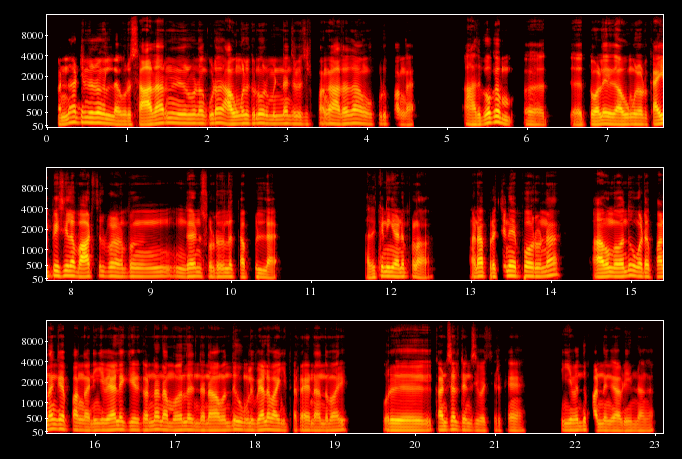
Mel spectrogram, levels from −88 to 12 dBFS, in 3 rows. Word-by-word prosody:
பன்னாட்டு 160 +10 0
நிறுவனங்கள் 160 -3 +3
இல்ல. 110 - +1
ஒரு 105 - -2
சாதாரண 130 +10 +5
நிறுவனம் 140 -2 0
கூட 140 +2 +1
அவுங்களுக்குன்னு 135 +4 +2
ஒரு 130 - -3
மின்னஞ்சல் 130 +1 -2
வச்சிருப்பாங்க. 115 +1 -5
அததான் 130 +4 +1
அவுங்க 120 -4 -3
குடுப்பாங்க - - -6 0.8
அதுபோக 135 - +2
அ. - - 0
ம் 115 - -7 0.8
அ - - -2 0.2
தொலை 105 +4 +4 0.2
அவங்களோட 110 0 +1
கைபேசியில 155 +6 +4
Whatsappல 140 +2 +3
அனுப்புங்கன்னு 135 0 -2
சொல்றதுல 130 0 -1
தப்பில்ல. 115 0 -3 1.2
அதுக்கு 110 +9 -2
நீங்க 145 -1 +4
அனுப்பலாம். 130 0 -2 0.5
ஆனா 140 - +4
பிரச்சனை 130 +5 0
எப்போ 150 - -1
வரும்னா, 140 +4 +2 0.6
அவுங்க 135 +2 +5
வந்து 155 +5 +1
உங்கட்ட 140 -4 +2
பணம் 145 +4 +2
கேட்பாங்க. 120 -6 0
நீங்க 110 +1 -2
வேலைக்கு 125 -1 +2
இருக்கணும்ன்னா 120 +3 -2
நான் 115 -2 -1
மொதல்ல 120 +1 -1
இந்த 110 -1 -3
நான் 110 0 +1
வந்து 115 +4 -3
உங்களுக்கு 115 -1 -1
வேலை 130 +2 +2
வாங்கித் 110 -3 -3
தர்றேன், 110 0 -2
நான் 105 0 -1
இந்த 105 - -4
மாதிரி 110 - -2 0.5
ஒரு 110 +1 +1 0.5
கன்சல்டன்சி 120 -3 -1
வச்சுருக்கேன், 100 +1 -7 0.5
நீங்க 110 +1 -2
வந்து 120 +1 -5
பண்ணுங்க 105 -1 -1
அப்டின்னாங்க. 95 0 -6
125 Hz, 155 wpm, -23 LUFS, 110-140 Hz, 1.2 s, சாதாரண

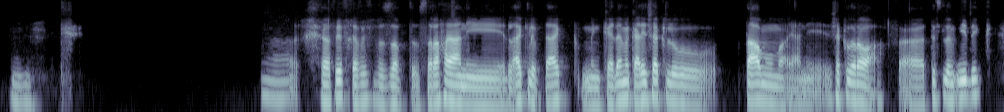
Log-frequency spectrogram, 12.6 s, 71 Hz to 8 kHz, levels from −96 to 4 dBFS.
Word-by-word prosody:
إمم. 110 -3 -12 2.8
آه 130 -2 -10 0.3
خفيف 125 +2 +1
خفيف 120 +2 -4
بالضبط، 110 -1 -4
بصراحة 115 +3 +2
يعني 110 -2 +6 0.4
الأكل 120 +5 0
بتاعِك 120 +2 -2
من 100 -1 -3
كلامِك 120 +5 0
عليه 125 +3 +5
شكله 115 -5 -1 0.5
طعمه 115 -1 +6
م 105 - -3
يعني - - -8
شكله 130 0 0
روعة، 120 0 +3 0.2
فتسلَم 120 +5 -3
إيدِك 140 +1 0
115 Hz, 95 wpm, -22 LUFS, 110-125 Hz, 2.8 s, يعني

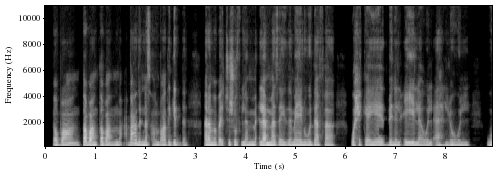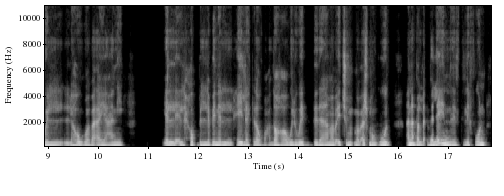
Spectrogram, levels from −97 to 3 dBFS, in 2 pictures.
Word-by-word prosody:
طبعًا، 185 -5 -2
طبعًا، 225 -7 +5
طبعًا. 205 -2 -1
م 185 +1 -4
بَعَد 270 -2 +1
الناس 220 +2 0
عن 195 -1 -3
بعض 210 +1 -2
جدًا، 185 -1 -5 0.3
أنا 225 0 +5
ما 225 0 +2
بقيتش 220 - -4
أشوف 255 -1 -3
لم 200 -1 +1
لمة 230 0 +5
زي 190 -2 -2
زمان 195 +1 +1
ودَفَا 195 -1 -2 0.3
وحكايات 205 0 -1
بين 195 +1 -2
العيلة 190 0 -1
والأهل 185 0 -5
وال 180 0 -4 0.3
واللي 195 -1 0
هو 210 +1 -1
بقى 200 -2 -3
يعني 185 0 -1 0.8
ال 210 +1 +2
الحب 205 +3 -2
اللي 195 -1 +3
بين 210 +3 +3
العيلة 200 +1 +1
كده 210 +2 -3
وبعضها 195 +2 -2
والوِد 185 -2 +1
ده 190 +1 +2
ما 195 0 +2
بقيتش 210 +6 -2
ما 200 -5 0
بقاش 265 0 -2
موجود. 230 +2 +2 0.3
أنا 255 +2 +8
ب - - 0 0.2
بالاقي 210 +9 +3
إن 250 -5 +7
التليفون 190 +6 +1
195 Hz, 155 wpm, -24 LUFS, 190-215 Hz, 0.8 s, أنا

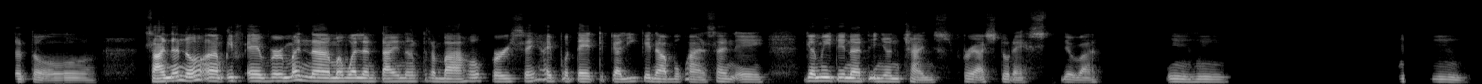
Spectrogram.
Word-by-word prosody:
Totoo. 100 -4 -5 0.5
Sana 155 +7 +6
'no, 170 -3 +5
ah, 160 -1 +5
if 165 0 -2
ever 160 0 +3
man 190 +1 +2
na 155 -1 +7
mawalan 150 0 +3
tayo 140 0 +3
ng 145 -1 -4
trabaho 140 +3 -1
per 140 -3 -1
se 140 +2 -4
hypothetically, 135 - -2
kinabukasan, 125 -3 -2
eh, 115 -1 -4 0.4
gamitin 160 -1 +5
natin 145 0 0
yung 135 -1 -1
chance 110 -4 -5
for - - -4
us - - -4
to - - -5
rest, - - -9
'di 120 - -6
ba? 105 0 -7 0.6
Mhm. 120 -3 -6 2.0
Mm. 115 -4 -9
140 Hz, 115 wpm, -23 LUFS, 120-150 Hz, 2.0 s, na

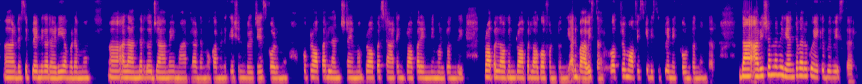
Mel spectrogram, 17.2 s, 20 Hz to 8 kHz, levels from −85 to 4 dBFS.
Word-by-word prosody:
ఆహ్, 175 0 +3
డిసిప్లిన్డ్‌గా 180 +1 -1
రెడీ 170 +1 +2
అవ్వడము. 170 0 0 0.5
ఆహ్, 185 0 +1
అలా 180 0 +3
అందరితో 180 +1 0
జామయి 175 0 0
మాట్లాడడము. 170 0 -5
Communication 175 +1 -5
build 165 0 -5
చేసుకోడము. 170 -1 -2 0.3
ఒక 190 - -5
proper 185 0 +1
lunch 170 0 -2
time, 175 -1 0
proper 180 +1 0
starting, 175 -1 -3
proper 175 +1 0
ఎండింగుంటుంది. 170 0 -2 0.5
Proper 190 0 +4
login, 175 0 +2
proper 175 0 +1
log off 170 0 0
ఉంటుంది 165 0 -6
అని 195 - +1
భావిస్తారు. 165 -1 +1
వర్క్ 185 0 -2
ఫ్రమ్ 205 -2 +2
ఆఫీసుకి 180 +1 -9
డిసిప్లినెక్కువ 170 -1 -5
ఉంటుందంటారు. 165 0 -7 0.6
దా 220 - +11 0.2
ఆ - - +8
విషయంలో 255 +2 +2
మీరు 225 -3 +4
ఎంతవరకు 225 +2 +2
ఏకీభవిస్తారు? 180 - -6
175 Hz, 130 wpm, -22 LUFS, 170-180 Hz, 0.6 s, దా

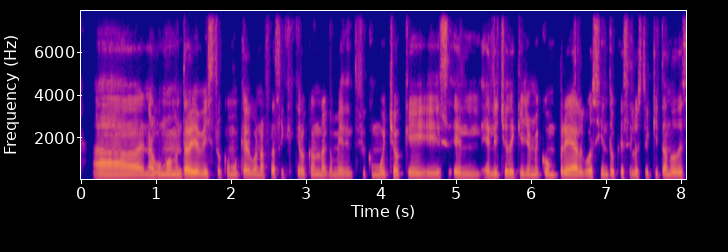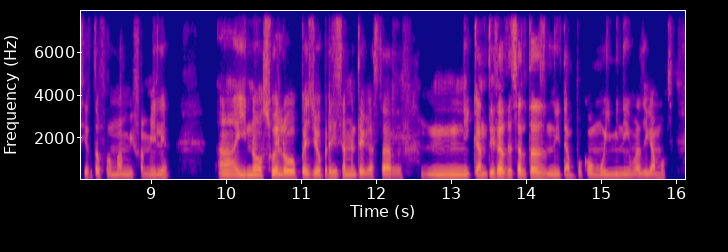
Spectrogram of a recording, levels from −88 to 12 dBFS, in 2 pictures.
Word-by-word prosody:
Ah, 120 0 +3
en 125 +1 -4
algún 125 +2 0
momento 135 0 +2
había 130 0 +7
visto 130 +1 -3
como 130 -6 -7
que - - -2
alguna 120 +1 -2
frase 135 - -5
que, - - -17
creo 120 - -3
que - - -29
con 135 -2 -4
la 120 - -3
que 115 - -9
me 115 0 -4
identifico 115 +2 -11
mucho, 135 +5 -2
que: 120 +1 -1
"Es 120 - -2
el 115 -2 -2
el 125 -1 -2
hecho 145 - -1
de 140 - +1
que 125 - -4
yo 120 0 -2
me 130 +1 -3
compre 130 -1 +1
algo, 130 +5 +2
siento 130 -1 -3
que - - -6
se 140 - -9
lo 125 - -2
estoy - - -8
quitando 130 0 -2
de 125 - -1
cierta 130 +1 -4
forma 130 0 -5
a - - -6
mi 125 -3 -5
familia". 130 - -5 0.6
Ah, 125 -2 +2
y 125 0 +3
no 125 0 +3
suelo, 145 +2 +5
pues, 125 -3 +2
yo 125 0 +2
precisamente 130 +1 0
gastar, 120 0 +2 0.4
mm, 125 -2 0
ni 125 -1 -1
cantidades 130 +5 +4
altas, 170 +3 +4
ni 125 -3 -2
tampoco 125 +3 -3
muy 135 +1 -3
mínimas, 140 -3 -4
digamos, 140 +10 -4
125 Hz, 220 wpm, -24 LUFS, 120-135 Hz, 0.6 s, había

